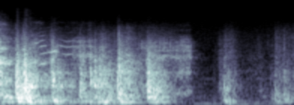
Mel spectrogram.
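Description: Horror-film soundtrack: an animal-like squeal that wavers in pitch, over heavy thunks and bangs, cutting off sharply near the end.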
